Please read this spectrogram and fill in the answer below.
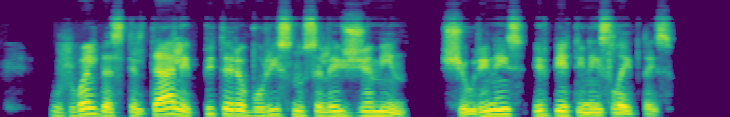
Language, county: Lithuanian, Alytus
